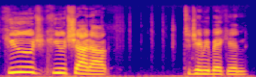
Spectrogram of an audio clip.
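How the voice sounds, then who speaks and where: A high-pitched man co-hosting a podcast, rambling through a sponsor read with loose, self-correcting jokes. The sound is close and dry, with no room around it. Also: lively intonation, takes it slowly, smooth, no room sound. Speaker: podcast co-host. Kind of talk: casual podcast chat, ad read.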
